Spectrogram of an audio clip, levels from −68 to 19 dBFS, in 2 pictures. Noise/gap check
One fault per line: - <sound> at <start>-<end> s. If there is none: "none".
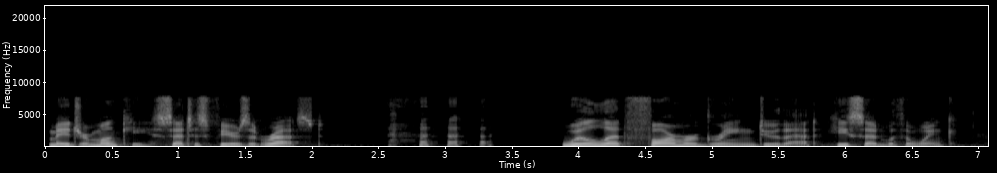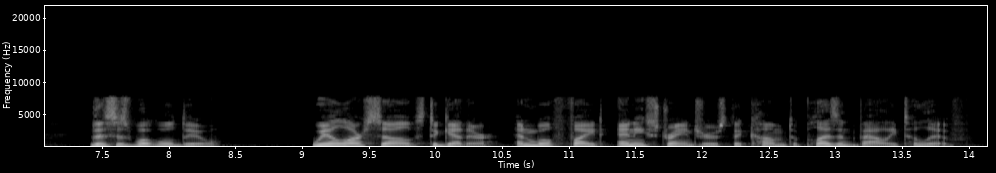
- laugh at 2.6-3.4 s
